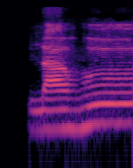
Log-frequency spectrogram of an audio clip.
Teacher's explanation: লাহু, লামের উপর জাবার এসে, জাবার হলো হারাকাত, হারাকাতের পর তাড়াতাড়ি পড়তে হয়। হুম, হার উপর এসে উল্টো পেশ, ওয়াও মাত্রা সমাতুল্য, এটাকে একালি পরিমাণ টান দিয়ে পড়তে হয়।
